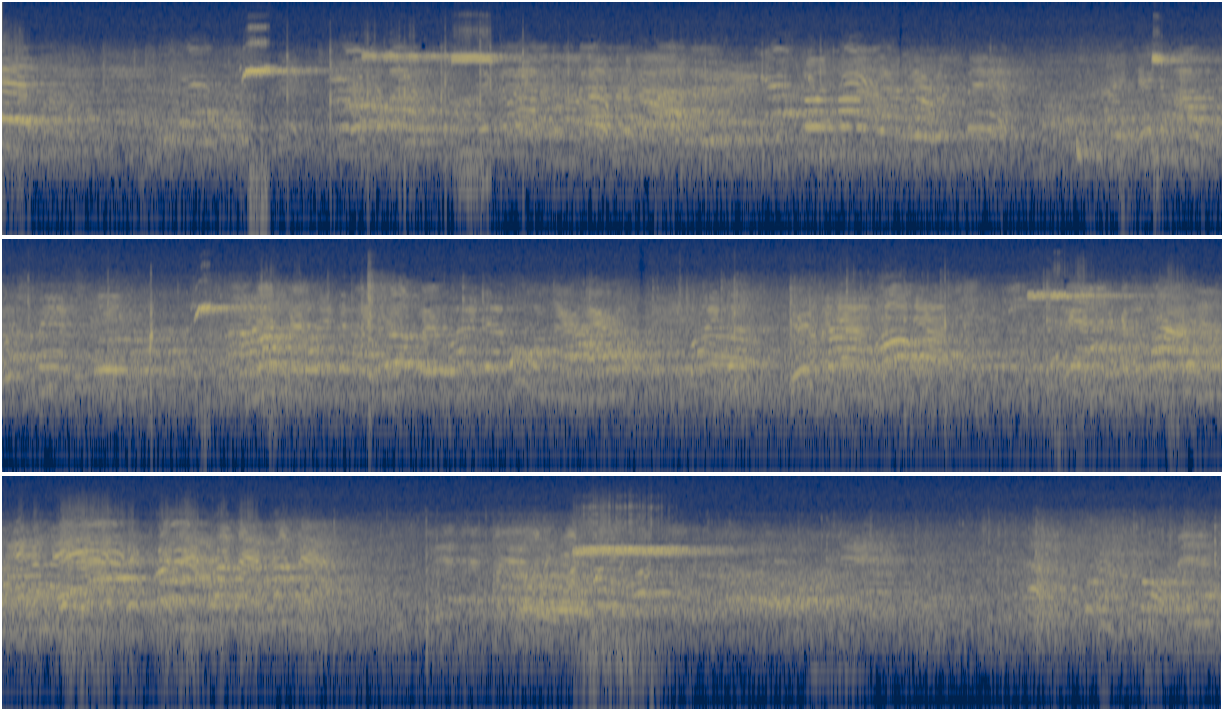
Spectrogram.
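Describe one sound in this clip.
A crowd of people chatter and call out in a large echoing hall.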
